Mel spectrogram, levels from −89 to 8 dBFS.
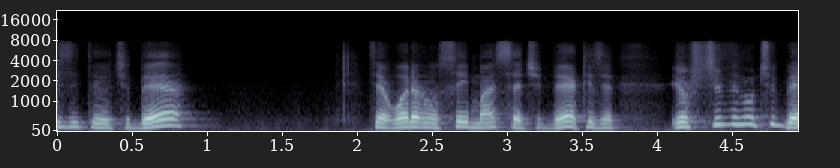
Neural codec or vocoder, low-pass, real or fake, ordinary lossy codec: codec, 16 kHz, 0.5 kbps, FunCodec, trained on Chinese and English, 25 frames a second; none; fake; none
